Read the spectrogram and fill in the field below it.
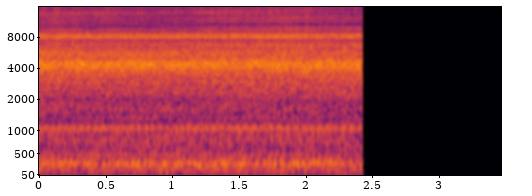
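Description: An arc welder hisses and crackles steadily.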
